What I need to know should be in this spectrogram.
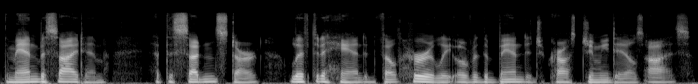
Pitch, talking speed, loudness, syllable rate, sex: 105 Hz, 180 wpm, -20 LUFS, 5.4 syllables/s, male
